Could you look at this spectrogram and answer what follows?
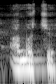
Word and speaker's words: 아모츠: 히브리 말로 뭐라고 발음하도록 되어 있죠? 아모츠. 원래 이렇게 번역이 됐어야 맞았습니다.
